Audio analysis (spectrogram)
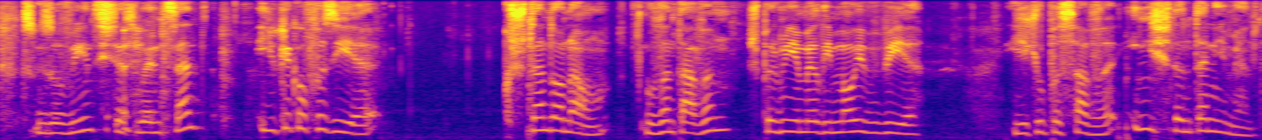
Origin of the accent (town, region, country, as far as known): Paderno, Algarve, Portugal; born or raised there; moved away; also born or lived in Lisbon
